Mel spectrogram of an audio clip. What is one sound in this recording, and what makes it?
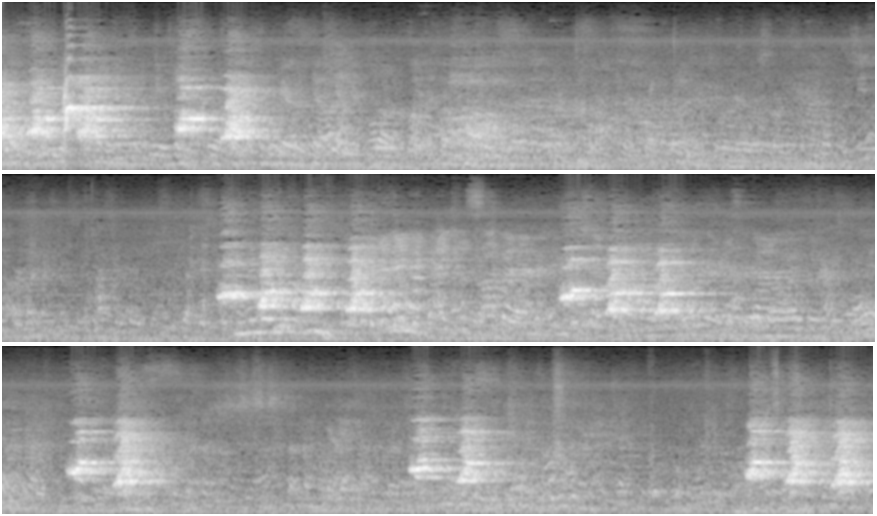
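A dog barks loudly in bursts in an echoing hall.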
